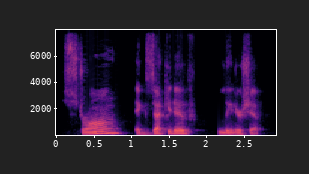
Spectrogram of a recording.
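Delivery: very slow, deliberate, word-by-word emphasis. Speaker naming the key success factor in cloud transition, very slow. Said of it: "I'll say it very slowly".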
